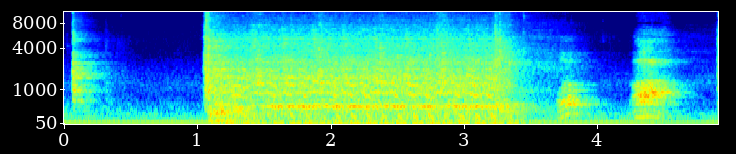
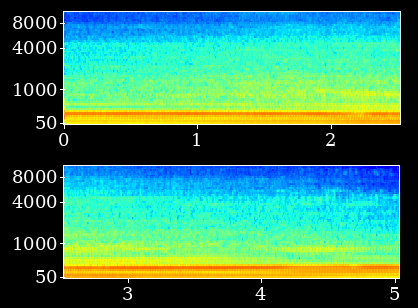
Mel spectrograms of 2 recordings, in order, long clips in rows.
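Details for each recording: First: Long-sitting Satoh S-550G tractor, 4-cylinder gas engine, cranks slowly and unevenly for a couple of seconds but never fires; the choke had been left unhooked. Turns over but won't start. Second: Long-forgotten Satoh S-550G tractor with a 4-cylinder gas engine, just restarted indoors on a 100-degree day after briefly smoking. It has a homemade leather accelerator pump. The engine runs steady and even, then revs rise and fall smoothly, sounding healthy.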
